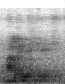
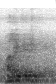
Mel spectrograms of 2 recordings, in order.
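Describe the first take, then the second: Both takes have the same delivery.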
